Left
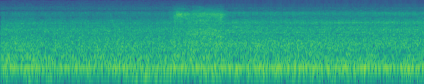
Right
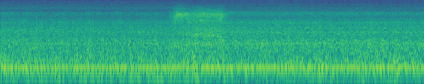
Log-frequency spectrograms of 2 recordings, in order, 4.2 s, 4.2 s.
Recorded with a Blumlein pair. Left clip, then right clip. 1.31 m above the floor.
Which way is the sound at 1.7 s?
10° right.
